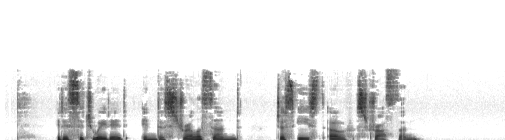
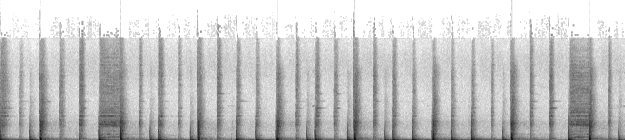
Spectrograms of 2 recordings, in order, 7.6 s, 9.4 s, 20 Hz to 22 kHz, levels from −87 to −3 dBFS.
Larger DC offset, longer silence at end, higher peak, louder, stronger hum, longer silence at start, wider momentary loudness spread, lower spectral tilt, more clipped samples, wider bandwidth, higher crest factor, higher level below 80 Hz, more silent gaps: neither; first, 1.3 s vs 0 s; second, -4 dBFS vs 0 dBFS; about the same, -20 LUFS vs -22 LUFS; neither; first, 0.25 s vs 0 s; about the same, 13 LU vs 11 LU; second, -3.5 dB/octave vs -5 dB/octave; neither; second, 11.5 kHz vs 18.5 kHz; about the same, 20 dB vs 22 dB; second, -68 dBFS vs -28 dBFS; neither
